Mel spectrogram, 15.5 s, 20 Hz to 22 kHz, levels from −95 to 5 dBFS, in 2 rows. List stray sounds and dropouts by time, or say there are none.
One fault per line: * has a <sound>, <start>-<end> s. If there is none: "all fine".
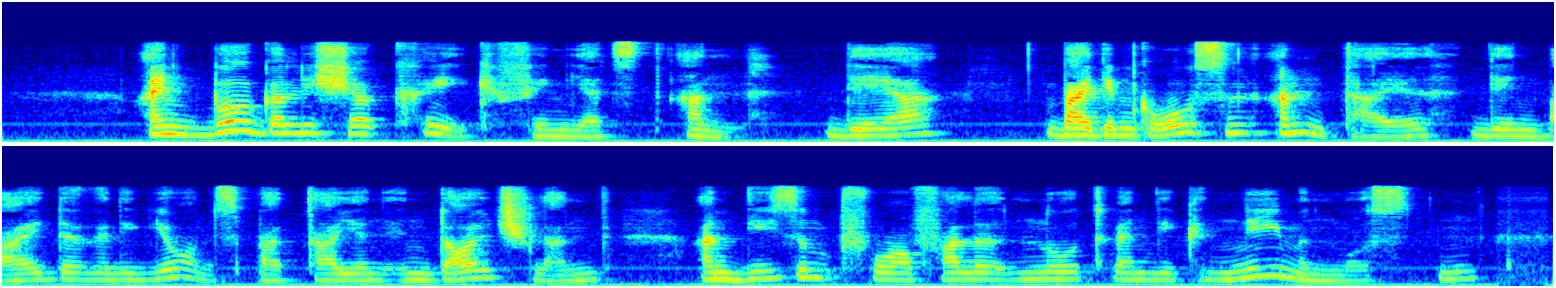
* has a thud, 15.3-15.4 s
